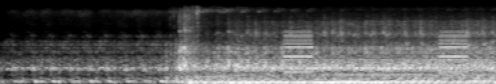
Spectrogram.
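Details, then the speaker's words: Volvo VNL with Cummins ISX diesel and no-start starter problem, low rear tank air: quiet hum, then engine catches about two seconds in and settles into a steady diesel run with repeating warning beeps; starter intermittent, started on its own. "that's weird got atime starter all that stuff went through the fixing had to pull start it and then it decided to start on its own ain't that something"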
